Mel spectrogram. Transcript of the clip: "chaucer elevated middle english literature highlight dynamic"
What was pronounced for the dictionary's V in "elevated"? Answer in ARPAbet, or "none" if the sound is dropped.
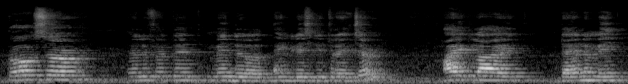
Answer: F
